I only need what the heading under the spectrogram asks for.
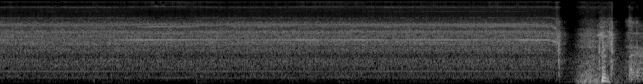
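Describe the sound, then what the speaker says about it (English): A steady, high-pitched power drill whirs continuously, then briefly bites and stutters near the end as the bit grinds through wood while closet shelving is installed. "I actually know when the drill bit's gotten down to the tape"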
